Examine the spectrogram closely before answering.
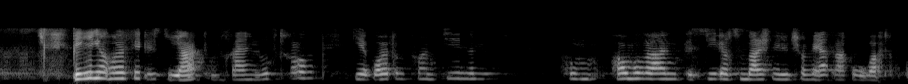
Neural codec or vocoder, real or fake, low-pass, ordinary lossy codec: codec, 16 kHz in and 24 kHz out, 0.6 kbps, FireRedTTS-2 codec; fake; 5.4 kHz; none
